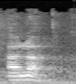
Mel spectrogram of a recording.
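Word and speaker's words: Ano (אנא): Kesem Ram Tzov writes, the real way to pronounce it is Ano, right? Milra, not Ano Hashem. Ano Hashem, Milra.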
